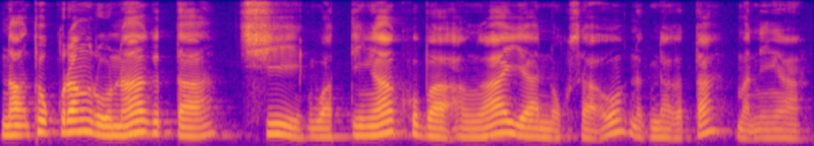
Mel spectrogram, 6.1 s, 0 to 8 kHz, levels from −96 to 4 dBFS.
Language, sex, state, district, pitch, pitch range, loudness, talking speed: Garo, male, Meghalaya, South Garo Hills, 145 Hz, 125-170 Hz, -19 LUFS, 110 wpm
